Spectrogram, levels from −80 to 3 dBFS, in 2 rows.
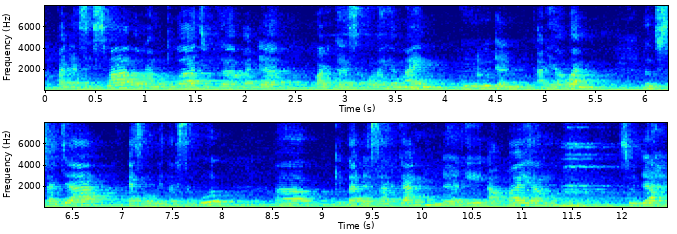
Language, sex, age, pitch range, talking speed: Indonesian, female, 40-59, 225-260 Hz, 115 wpm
